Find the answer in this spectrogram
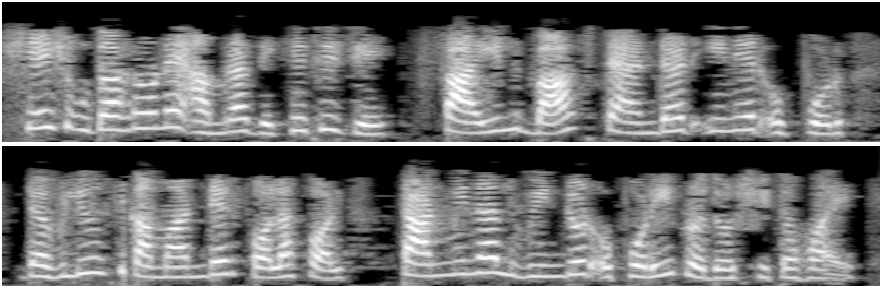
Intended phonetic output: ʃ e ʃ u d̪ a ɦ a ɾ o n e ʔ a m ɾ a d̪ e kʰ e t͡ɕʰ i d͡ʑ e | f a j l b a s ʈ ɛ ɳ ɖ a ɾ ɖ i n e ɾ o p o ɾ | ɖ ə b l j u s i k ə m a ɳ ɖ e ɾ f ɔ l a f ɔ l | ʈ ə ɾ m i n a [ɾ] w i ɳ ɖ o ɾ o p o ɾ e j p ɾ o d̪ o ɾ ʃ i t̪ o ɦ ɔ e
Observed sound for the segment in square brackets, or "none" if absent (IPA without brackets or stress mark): l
